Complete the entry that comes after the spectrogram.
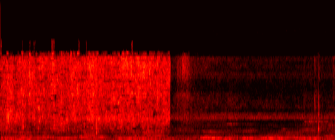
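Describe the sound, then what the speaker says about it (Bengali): Tomatoes are washed under running water, a continuous splashing and trickling stream that holds steady throughout, with a voice speaking over it at times. "ফার্স্টে সুন্দর করে পানি দিয়ে ধুয়ে নিতে হবে টমেটোগুলো, একেবারে পরিষ্কার করে"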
